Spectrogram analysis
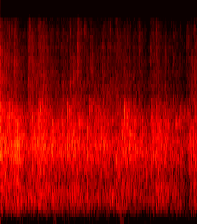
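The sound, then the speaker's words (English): Audience applause for guests on a studio business show: dense, steady clapping that holds at an even level for about two seconds with no talk over it. “And Emma Head from Sweet Mickey, please give them a round of applause.”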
